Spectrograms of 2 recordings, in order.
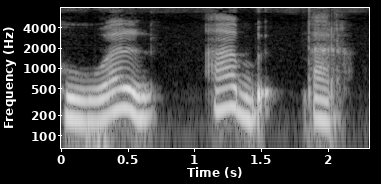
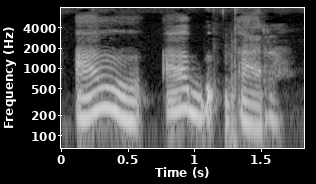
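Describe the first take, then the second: First: The article's 'a' is dropped, joining the word before. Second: The article starts with a clear 'a' sound. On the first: "alifnya itu tidak terbaca" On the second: "pada permulaan kata dibaca"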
